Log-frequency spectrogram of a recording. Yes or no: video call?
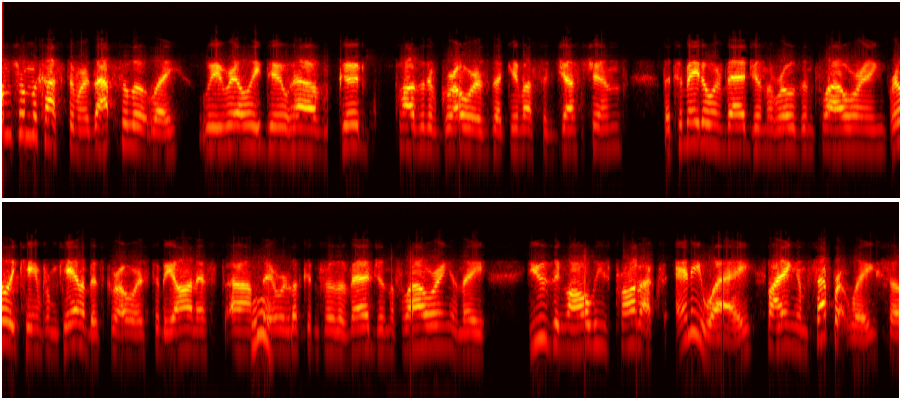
no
